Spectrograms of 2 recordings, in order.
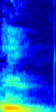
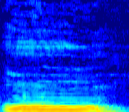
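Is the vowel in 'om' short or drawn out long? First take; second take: short; long. First: The vowel is said at ordinary short length. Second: The vowel is drawn out for three beats. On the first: Someone is being called by name. "किसी को नाम से पुकारा ओम" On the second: It is chanted as a mantra. "इसे तीन मात्रा जितना खींचना है"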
